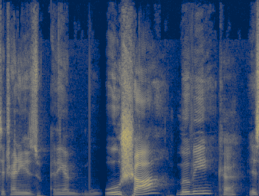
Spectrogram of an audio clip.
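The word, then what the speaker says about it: wuxia: Uh it's a Chinese I think I'm Wooa movie. Okay, is how you pronounce it.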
